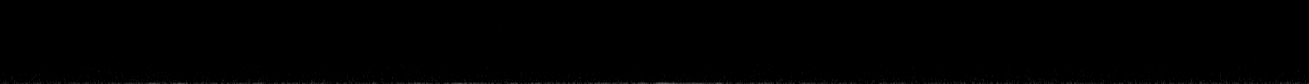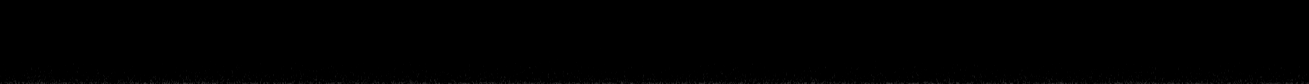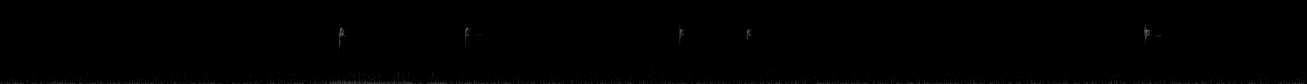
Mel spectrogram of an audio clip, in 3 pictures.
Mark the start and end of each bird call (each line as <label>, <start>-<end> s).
Clark's Nutcracker (Nucifraga columbiana), 0.8-1.2 s
Clark's Nutcracker (Nucifraga columbiana), 3.0-3.4 s
Rock Wren (Salpinctes obsoletus), 4.9-5.2 s
Clark's Nutcracker (Nucifraga columbiana), 14.9-15.3 s
Clark's Nutcracker (Nucifraga columbiana), 18.6-19.2 s
Clark's Nutcracker (Nucifraga columbiana), 19.9-20.3 s
Clark's Nutcracker (Nucifraga columbiana), 20.6-21.0 s
Clark's Nutcracker (Nucifraga columbiana), 21.6-22.1 s
Rock Wren (Salpinctes obsoletus), 29.5-29.8 s
Rock Wren (Salpinctes obsoletus), 30.7-31.0 s
Rock Wren (Salpinctes obsoletus), 32.9-33.1 s
Rock Wren (Salpinctes obsoletus), 33.5-33.8 s
Rock Wren (Salpinctes obsoletus), 37.5-37.8 s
